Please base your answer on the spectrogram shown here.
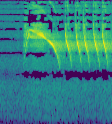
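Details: Bananaquit singing the long Belgian-style song used to tutor young bananaquits: a high, thin whistle sliding downward, then a rapid run of six sharp downslurred notes.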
